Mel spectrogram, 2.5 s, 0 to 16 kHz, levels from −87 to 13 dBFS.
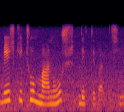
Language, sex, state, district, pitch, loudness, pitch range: Bengali, female, West Bengal, Alipurduar, 200 Hz, -18 LUFS, 190-275 Hz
